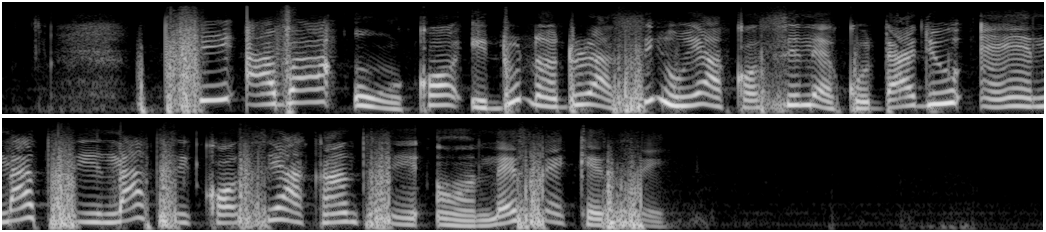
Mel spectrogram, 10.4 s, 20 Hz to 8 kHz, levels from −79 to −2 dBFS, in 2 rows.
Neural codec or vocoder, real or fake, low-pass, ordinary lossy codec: none; real; 7.2 kHz; AAC, 48 kbps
